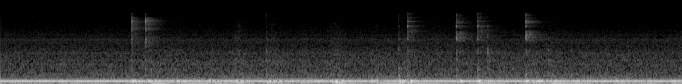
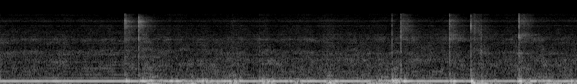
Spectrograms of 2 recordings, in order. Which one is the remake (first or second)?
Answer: second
